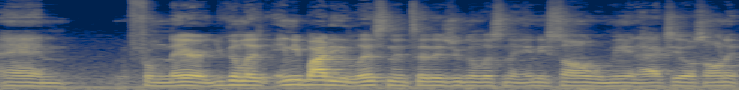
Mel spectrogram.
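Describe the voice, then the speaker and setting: A man with a Chicago accent talks very fast at a medium pitch, his intonation monotone and flat, with audible room echo. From Chicago, US. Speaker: hip hop artist. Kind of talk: casual chat. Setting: podcast interview.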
